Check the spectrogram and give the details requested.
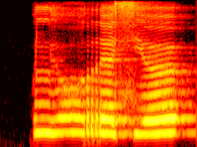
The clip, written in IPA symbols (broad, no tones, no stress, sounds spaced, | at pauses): lʲ ɔ̤ r ɛ sʲ œ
